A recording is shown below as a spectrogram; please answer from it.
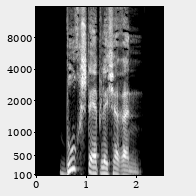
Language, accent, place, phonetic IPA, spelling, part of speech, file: German, Germany, Berlin, [ˈbuːxˌʃtɛːplɪçəʁən], buchstäblicheren, adjective, De-buchstäblicheren.ogg
- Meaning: inflection of buchstäblich: 1. strong genitive masculine/neuter singular comparative degree 2. weak/mixed genitive/dative all-gender singular comparative degree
